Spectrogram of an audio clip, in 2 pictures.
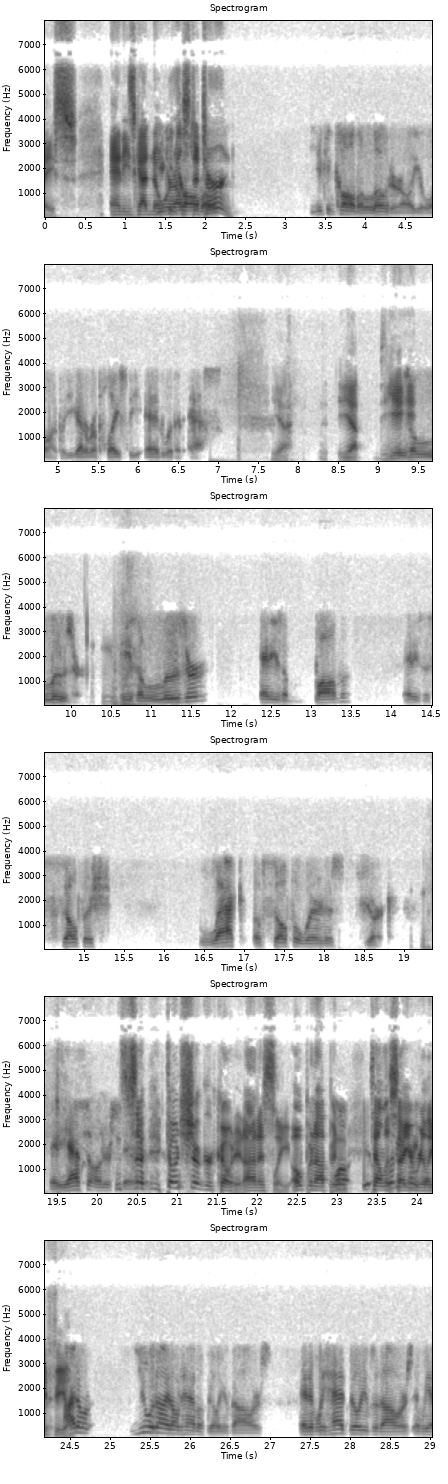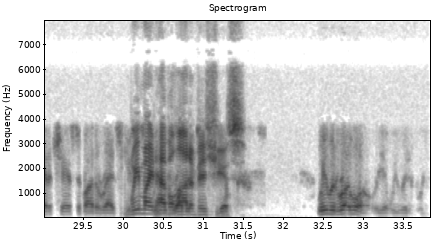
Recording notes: Called in from vacation. Called in from Torrey Pines.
